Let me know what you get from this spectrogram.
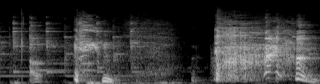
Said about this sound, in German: ja, ich muss kurz husten. Sorry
